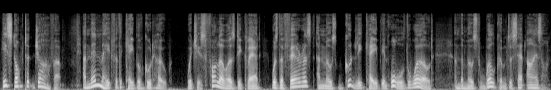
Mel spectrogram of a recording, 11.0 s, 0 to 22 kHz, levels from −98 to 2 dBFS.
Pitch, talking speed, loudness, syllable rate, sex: 120 Hz, 190 wpm, -21 LUFS, 4.9 syllables/s, male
